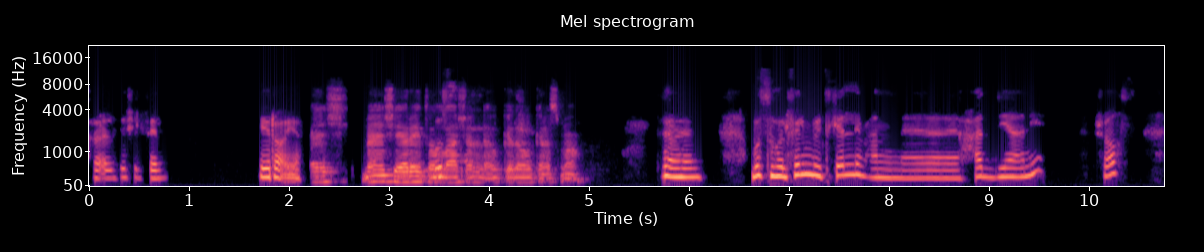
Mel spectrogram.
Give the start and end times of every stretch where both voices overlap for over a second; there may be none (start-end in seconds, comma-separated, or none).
none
